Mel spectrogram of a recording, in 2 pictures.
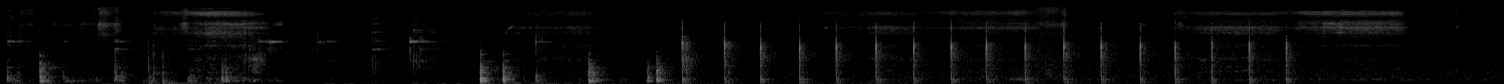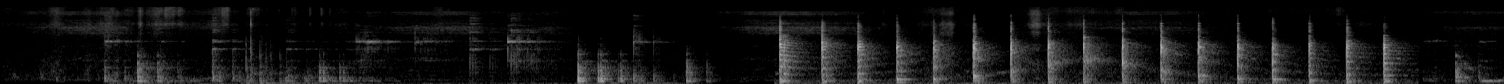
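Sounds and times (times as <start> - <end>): breathy hissing: 1.5 - 2.9, 5.0 - 7.2, 8.1 - 10.8, 11.7 - 14.2, 18.2 - 30.0
sharp knocks: 20.8 - 22.2, 22.8 - 29.8.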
